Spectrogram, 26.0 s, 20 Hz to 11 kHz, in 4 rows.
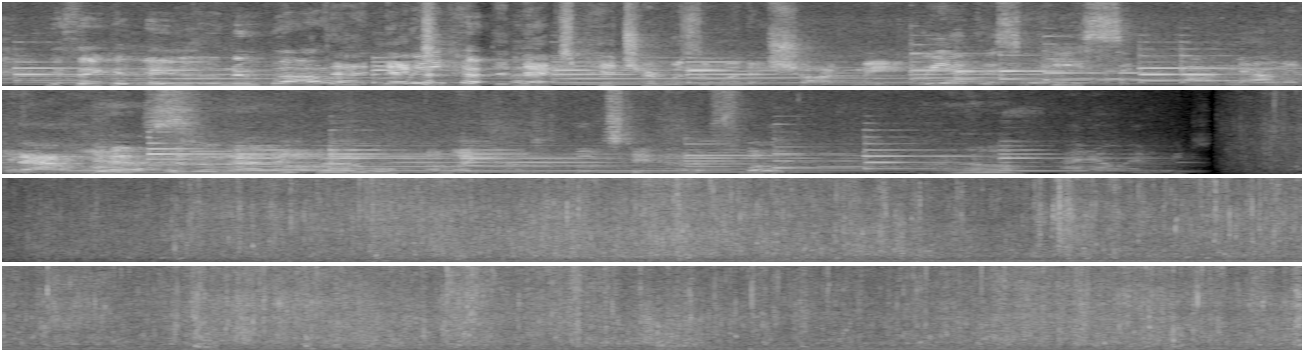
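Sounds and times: water lapping and trickling: 0.0s - 8.3s, 12.6s - 26.0s
steady low hum: 12.8s - 26.0s.

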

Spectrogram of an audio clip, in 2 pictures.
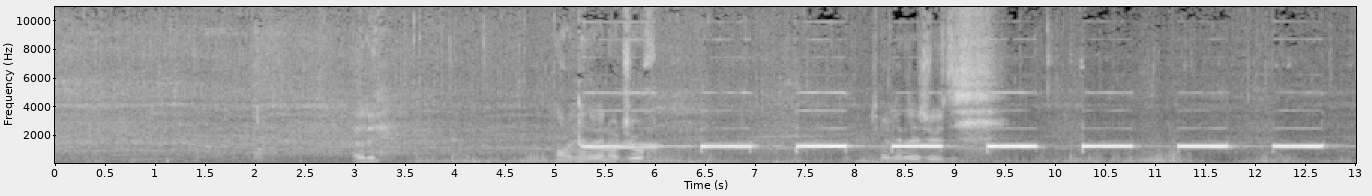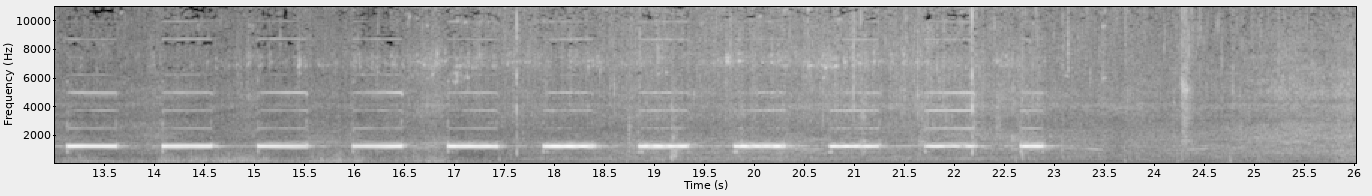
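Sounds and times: loader engine running: 0.0s - 26.0s
reversing alarm beeping: 5.2s - 23.6s.

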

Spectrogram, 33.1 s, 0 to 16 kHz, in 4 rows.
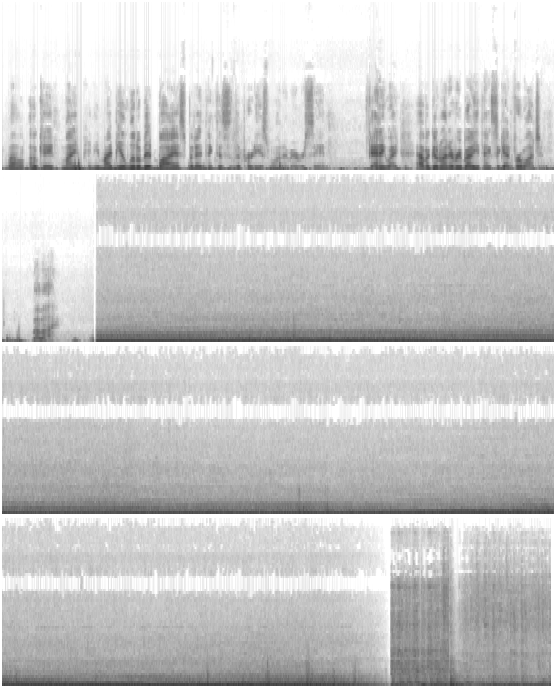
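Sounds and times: car engine running while driving: 9.7s - 33.0s.

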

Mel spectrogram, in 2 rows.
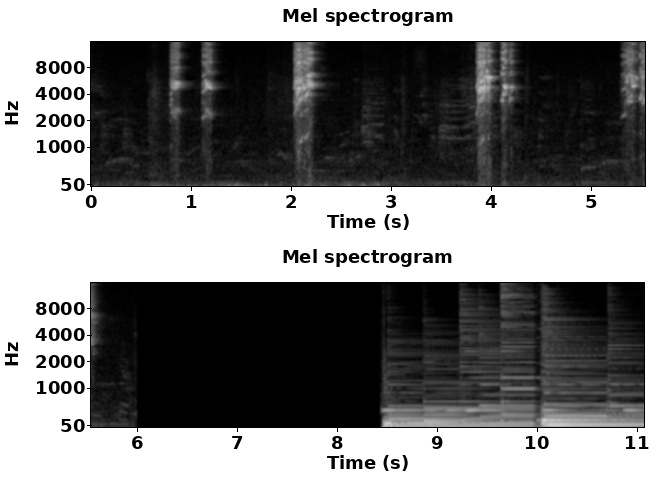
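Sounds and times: soft bird chatter: 0.0s - 6.0s
parrot shrill squeaks: 0.8s - 1.4s, 2.0s - 4.4s, 5.3s - 5.7s.

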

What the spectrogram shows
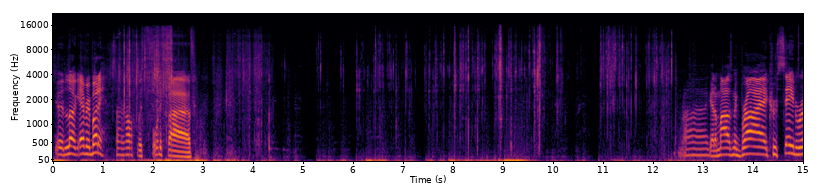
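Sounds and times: plastic and paper crinkling: 1.1s - 12.8s.

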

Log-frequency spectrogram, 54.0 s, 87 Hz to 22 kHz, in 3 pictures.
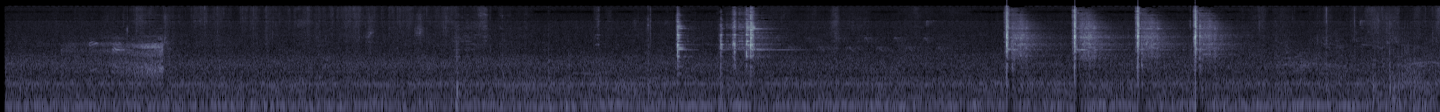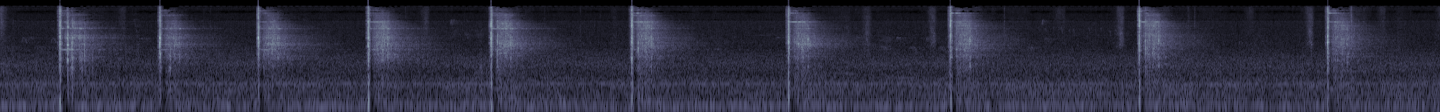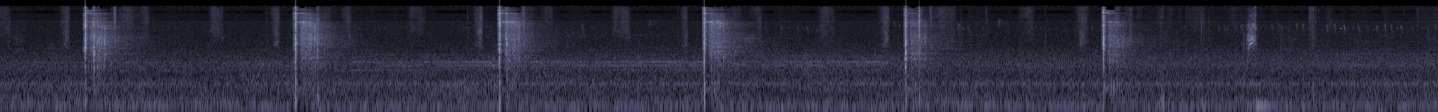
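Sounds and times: sledgehammer striking metal post: 8.4s - 9.8s, 12.5s - 15.3s, 18.7s - 19.4s, 20.0s - 20.5s, 21.2s - 21.8s, 27.8s - 28.4s, 34.6s - 35.1s, 37.0s - 37.5s, 42.2s - 42.7s, 49.8s - 50.2s.

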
